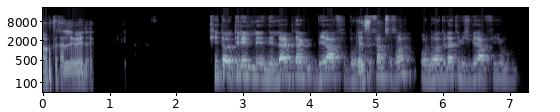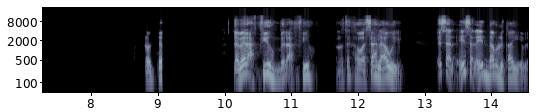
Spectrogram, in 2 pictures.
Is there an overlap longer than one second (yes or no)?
no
